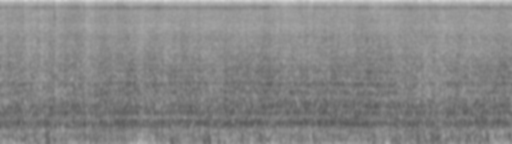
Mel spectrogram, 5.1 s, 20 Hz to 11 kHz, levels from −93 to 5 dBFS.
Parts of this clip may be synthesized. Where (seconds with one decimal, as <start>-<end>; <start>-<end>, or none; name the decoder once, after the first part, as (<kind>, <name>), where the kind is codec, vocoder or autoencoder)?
1.2-3.3 (vocoder, BigVGAN v2); 4.0-5.1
